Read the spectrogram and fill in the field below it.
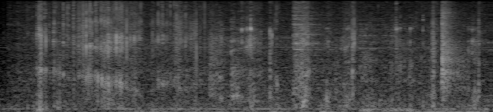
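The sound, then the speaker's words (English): Crisp crunching bites into a freshly fried, mochi-like donut during a taste test, a series of sharp crackly snaps followed by softer chewing, fairly loud with no talking. “Okay, hopefully it will crackle and it should be nice and chewy on the inside, almost like a mochi.”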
